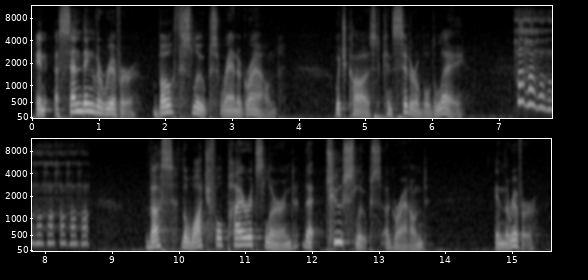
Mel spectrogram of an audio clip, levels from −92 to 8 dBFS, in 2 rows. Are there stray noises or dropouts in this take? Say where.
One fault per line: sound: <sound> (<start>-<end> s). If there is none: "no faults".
sound: laugh (7.2-8.7 s)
